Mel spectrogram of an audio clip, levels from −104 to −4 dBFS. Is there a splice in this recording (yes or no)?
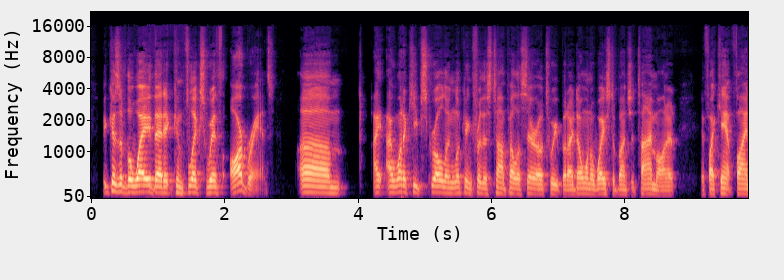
no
